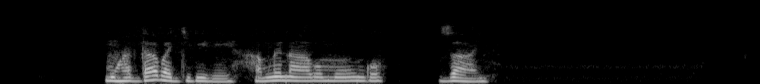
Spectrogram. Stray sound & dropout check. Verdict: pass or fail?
pass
